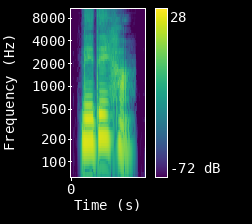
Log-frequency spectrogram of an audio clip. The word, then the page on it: 根出葉: female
